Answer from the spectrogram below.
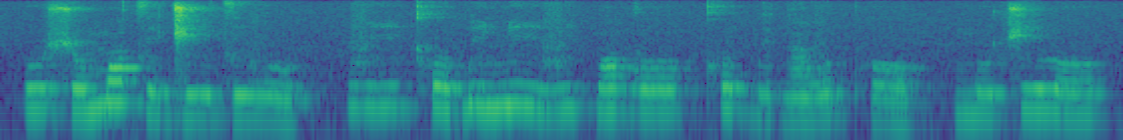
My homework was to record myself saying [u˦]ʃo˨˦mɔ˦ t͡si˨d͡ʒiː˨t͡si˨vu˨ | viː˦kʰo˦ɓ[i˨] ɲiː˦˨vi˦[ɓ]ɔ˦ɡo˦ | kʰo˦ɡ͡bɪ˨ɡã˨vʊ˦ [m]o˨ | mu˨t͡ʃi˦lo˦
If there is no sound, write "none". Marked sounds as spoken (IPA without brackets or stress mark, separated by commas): u˨˦, i˦, ɡ͡b, pʰ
